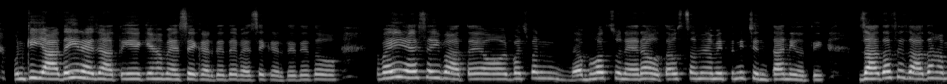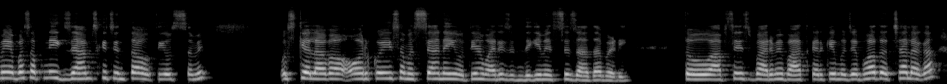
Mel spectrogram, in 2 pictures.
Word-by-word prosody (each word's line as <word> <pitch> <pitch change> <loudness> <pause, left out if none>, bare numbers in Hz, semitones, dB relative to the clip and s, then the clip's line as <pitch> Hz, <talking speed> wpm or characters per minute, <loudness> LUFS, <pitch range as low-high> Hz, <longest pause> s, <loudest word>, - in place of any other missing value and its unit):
उनकी 255 +5 +2
यादें 260 0 +6
ही 320 +2 +3
रह 285 -4 +5
जाती 250 -1 0
हैं 250 0 +1
कि 260 - -1
हम 255 -1 -2
ऐसे 235 +1 +1
करते 220 -1 -3
थे, 235 +1 -2
वैसे 210 +2 -3
करते 205 -2 -8
थे 220 +1 -6
तो 220 -1 -5 0.4
वही 300 +5 +4
है, 305 -1 +6
सही 305 -1 0
बात 250 -3 0
है 250 +1 -1
और 245 0 -1
बचपन 270 +2 -2 0.4
बहुत 280 +3 +2
सुनहरा 250 -1 0
होता 245 -1 -1
है, - - +2
उस 250 0 -5
समय 270 -1 -3
हमें 260 0 +1
इतनी 265 +2 -6
चिंता 240 -3 -2
नहीं 235 -1 -1
होती। 210 0 -7 0.4
ज़्यादा 265 +3 +6
से 325 0 -5
ज़्यादा 285 0 +2
हमें 280 0 +1
बस 290 +1 +1
अपने 300 +1 -1
एग्ज़ाम्स 265 +1 -1
की 300 - -5
चिंता 270 0 -1
होती 240 -1 -2
है 240 - +2
उस 235 0 -6
समय, 255 +4 -4 0.8
उसके 255 +3 0
अलावा 255 -2 +3
और 255 +2 0
कोई 275 0 +3
समस्या 260 -1 -1
नहीं 255 -1 +2
होती 235 +1 -3
है - - -1
हमारी 230 0 -1
ज़िंदगी 210 +1 -3
में 225 - 0
इससे 220 +2 -3
ज़्यादा 200 -2 -1
बड़ी। 180 -1 -5 0.6
तो 230 -1 +5
आपसे 225 +3 -1
इस 255 -2 -6
बारे 230 -1 0
में 250 0 -1
बात 220 -1 -1
करके 235 +1 -1
मुझे 235 0 0
बहुत 275 +3 +1
अच्छा 270 +2 +1
लगा, 270 +3 0
250 Hz, 225 wpm, -24 LUFS, 230-270 Hz, 0.8 s, यादें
